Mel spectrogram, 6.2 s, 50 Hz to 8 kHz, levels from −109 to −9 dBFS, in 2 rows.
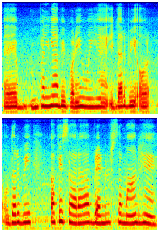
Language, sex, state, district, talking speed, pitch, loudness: Hindi, female, Delhi, New Delhi, 155 wpm, 225 Hz, -15 LUFS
